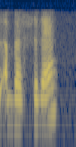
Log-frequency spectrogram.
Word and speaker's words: Abosede: My name is Abeside. – Would you spell that, please? – A-B-O-S-E-D-E.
